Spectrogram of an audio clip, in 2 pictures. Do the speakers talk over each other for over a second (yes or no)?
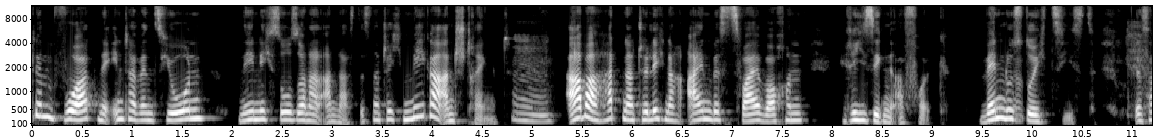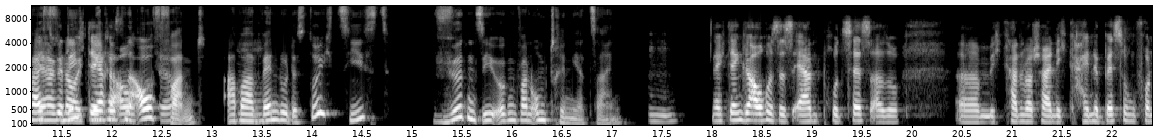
yes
